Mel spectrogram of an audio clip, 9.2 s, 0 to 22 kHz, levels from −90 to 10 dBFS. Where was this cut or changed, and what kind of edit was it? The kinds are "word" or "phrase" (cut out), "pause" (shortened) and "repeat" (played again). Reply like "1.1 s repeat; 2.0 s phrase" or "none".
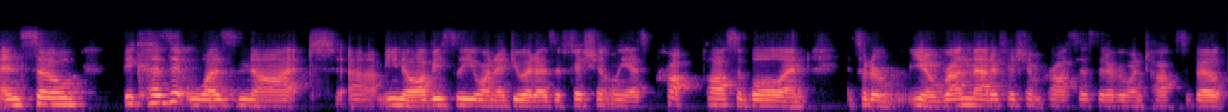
none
